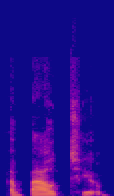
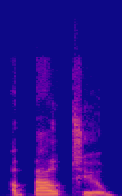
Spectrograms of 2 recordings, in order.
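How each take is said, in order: First: The two T sounds blend into one. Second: The two T sounds blend into one.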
